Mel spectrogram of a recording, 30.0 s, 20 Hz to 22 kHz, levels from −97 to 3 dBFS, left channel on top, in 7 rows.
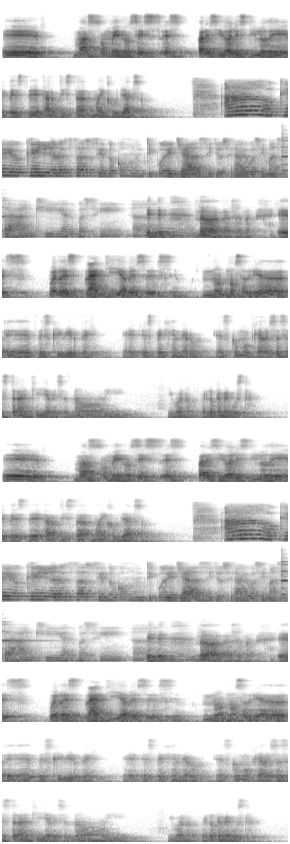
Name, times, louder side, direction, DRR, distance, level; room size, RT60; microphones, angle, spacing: voice 1, 0.0-0.6 1.1-2.7 2.9-6.4 15.0-17.6 17.9-19.9 20.2-22.8 23.2-27.6 28.2-29.5, left 2 dB, 65° left, 5 dB, 0.7 m, -30 dB
voice 2, 7.2-15.8, left 2 dB, 15° left, 1 dB, 0.3 m, -33 dB
Piano, 12.7-14.0 14.3-14.4, right 8 dB, 75° right, 1.5 m, -42 dB
6.0 x 3.3 x 2.2 m, 0.73 s
head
